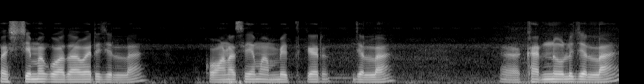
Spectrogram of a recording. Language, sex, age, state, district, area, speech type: Telugu, male, 18-30, Andhra Pradesh, West Godavari, rural, spontaneous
